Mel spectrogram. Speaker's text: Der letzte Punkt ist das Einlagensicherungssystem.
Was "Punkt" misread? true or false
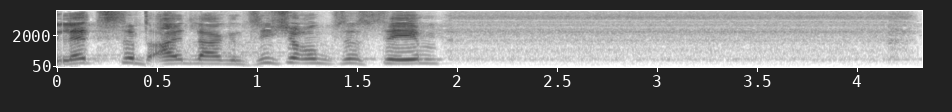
true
